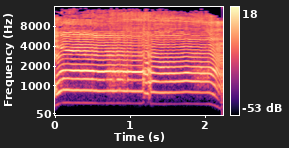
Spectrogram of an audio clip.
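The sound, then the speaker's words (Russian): A woman's shrill scream, one steady high cry held for about two seconds with a brief waver partway through, its pitch dropping away at the very end. “Тоненько визжит она. «Сильнее кричи!»”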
